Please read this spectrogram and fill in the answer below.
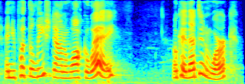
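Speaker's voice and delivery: normal talking voice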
